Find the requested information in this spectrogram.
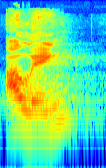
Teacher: a tônica cai na última sílaba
